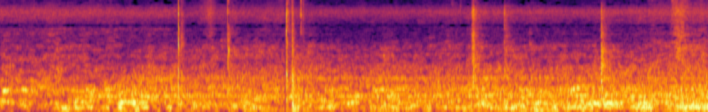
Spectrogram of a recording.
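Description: Steady rumble and hiss of a high-speed train running, heard inside a small enclosed restroom, with about half a dozen sharp clicks and knocks scattered through it.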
